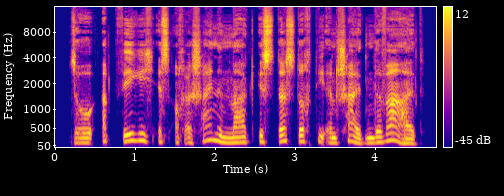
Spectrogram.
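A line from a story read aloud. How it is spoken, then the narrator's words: Quiet. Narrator (German): sagte leise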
